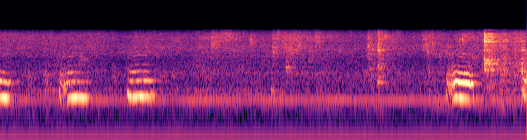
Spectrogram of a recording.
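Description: A baby making a few short cooing sounds, three brief calls, over a steady low hum, with a sharp click near the end.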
